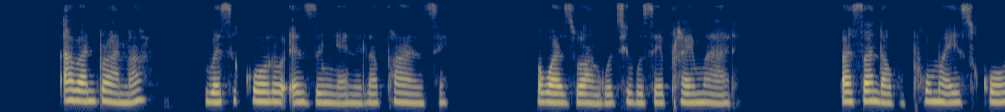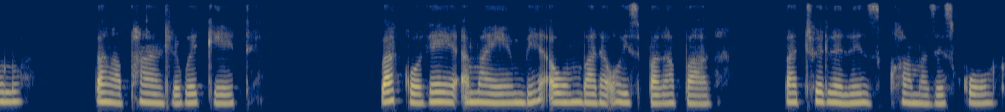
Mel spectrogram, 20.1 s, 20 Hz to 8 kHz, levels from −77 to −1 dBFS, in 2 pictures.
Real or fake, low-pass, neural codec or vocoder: fake; 7.2 kHz; codec, 16 kHz, 4.8 kbps, FACodec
